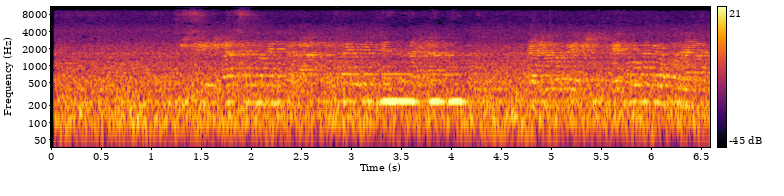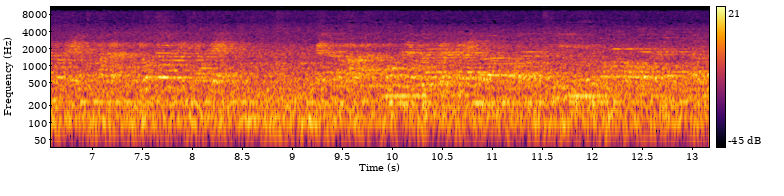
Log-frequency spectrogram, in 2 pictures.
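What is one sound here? A stationary electric train hums steadily beside a platform.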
